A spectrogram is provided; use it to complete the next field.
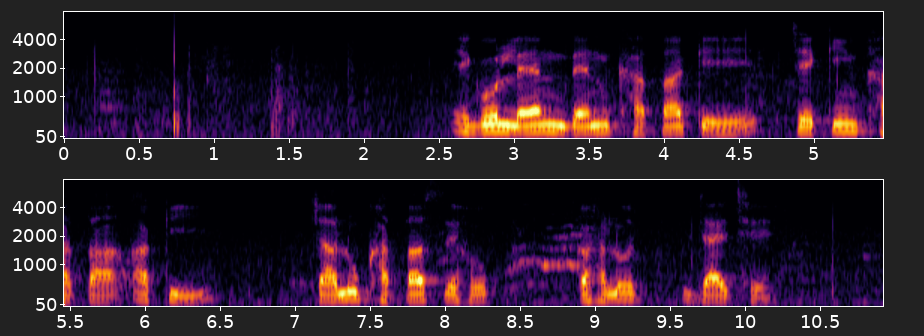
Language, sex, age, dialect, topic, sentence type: Maithili, male, 18-24, Angika, banking, statement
